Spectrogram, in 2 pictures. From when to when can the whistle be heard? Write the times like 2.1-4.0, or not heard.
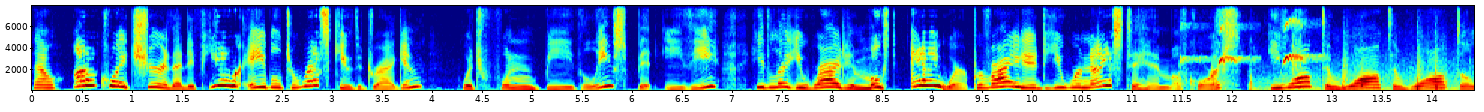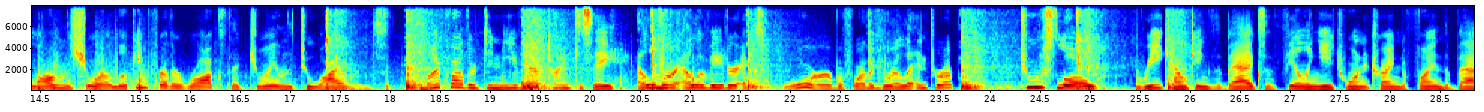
11.4-12.9.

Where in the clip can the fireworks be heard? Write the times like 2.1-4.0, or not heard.
17.4-26.1.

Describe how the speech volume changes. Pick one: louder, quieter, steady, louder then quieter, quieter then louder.
steady.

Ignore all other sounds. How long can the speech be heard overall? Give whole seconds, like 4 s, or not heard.
29 s.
